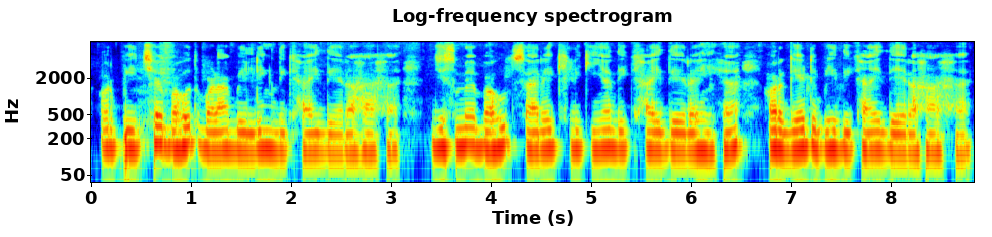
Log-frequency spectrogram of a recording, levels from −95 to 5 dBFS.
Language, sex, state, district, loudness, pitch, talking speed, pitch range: Hindi, male, Jharkhand, Palamu, -17 LUFS, 135 Hz, 165 wpm, 130-140 Hz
